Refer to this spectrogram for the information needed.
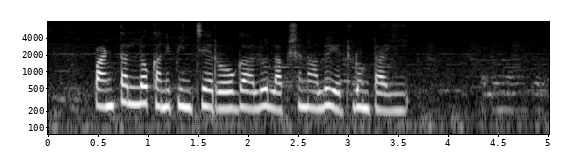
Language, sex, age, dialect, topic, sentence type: Telugu, female, 18-24, Southern, agriculture, question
